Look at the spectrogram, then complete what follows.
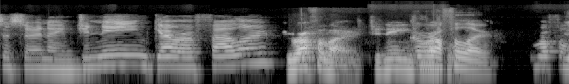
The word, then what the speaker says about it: Garofalo: How do you pronounce her surname? Janine Garofalo?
